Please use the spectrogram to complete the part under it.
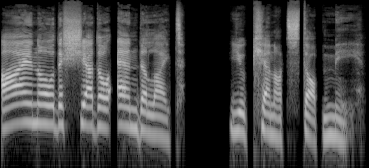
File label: Female Draenei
